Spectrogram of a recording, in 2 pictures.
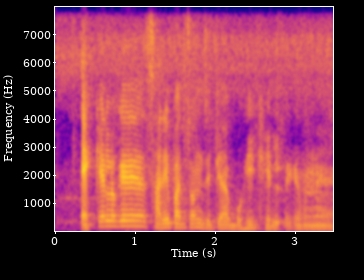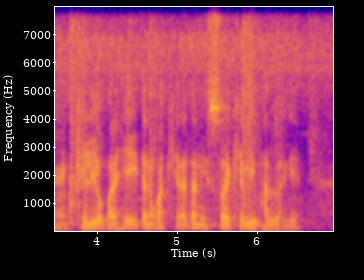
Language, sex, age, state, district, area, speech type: Assamese, male, 18-30, Assam, Kamrup Metropolitan, urban, spontaneous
